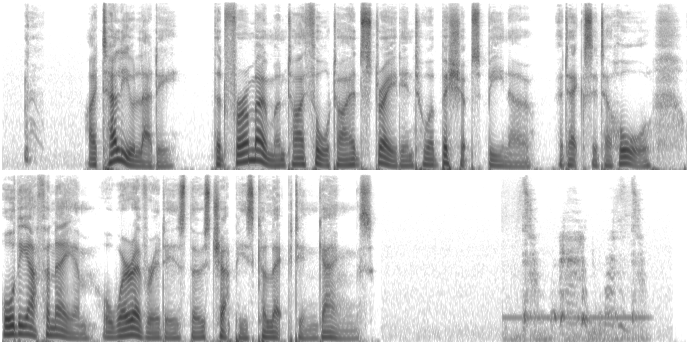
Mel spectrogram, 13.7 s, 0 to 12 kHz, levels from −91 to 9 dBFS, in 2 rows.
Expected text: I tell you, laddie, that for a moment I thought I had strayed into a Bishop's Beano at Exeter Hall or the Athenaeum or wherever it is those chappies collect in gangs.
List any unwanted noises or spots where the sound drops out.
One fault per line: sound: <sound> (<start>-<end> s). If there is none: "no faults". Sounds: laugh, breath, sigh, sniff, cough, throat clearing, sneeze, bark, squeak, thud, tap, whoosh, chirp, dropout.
sound: cough (0.2-0.4 s)
sound: breath (11.8-13.4 s)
